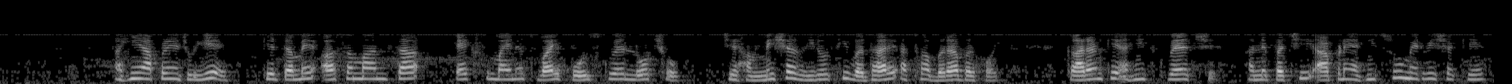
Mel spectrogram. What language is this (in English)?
Gujarati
